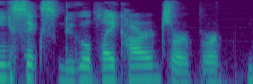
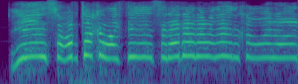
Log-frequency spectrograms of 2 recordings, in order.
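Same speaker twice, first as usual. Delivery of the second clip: very high, loud, put-on fake female voice; 6 dB louder than usual. Retelling a scam call, imitating the scammer's fake female voice. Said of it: "trying to do a female voice as her".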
